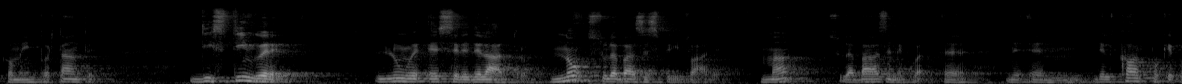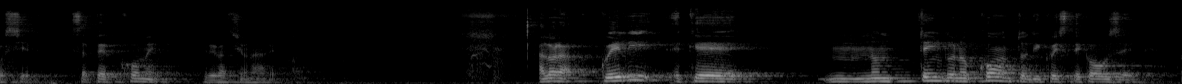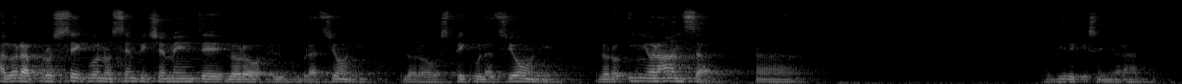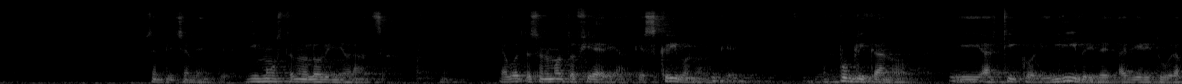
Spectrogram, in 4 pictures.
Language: Italian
